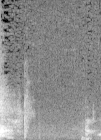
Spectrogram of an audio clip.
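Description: A single faint sneeze bursts out at the start during a church sermon, followed by near silence and a brief soft murmur.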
